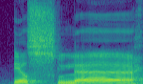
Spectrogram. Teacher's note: ص خلي بالك تفخم الصاد كويس مطبقه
